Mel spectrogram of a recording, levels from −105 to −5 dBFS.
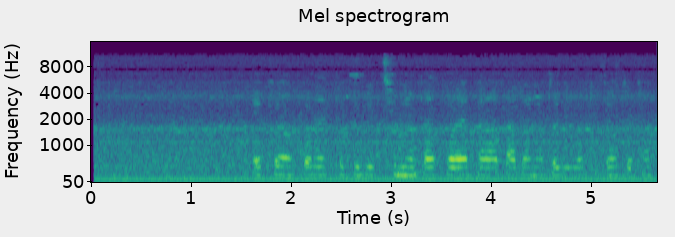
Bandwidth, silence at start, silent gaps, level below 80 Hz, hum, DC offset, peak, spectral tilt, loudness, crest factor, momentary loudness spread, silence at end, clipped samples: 11 kHz; 0.05 s; none; -64 dBFS; none; under 0.1%; -16 dBFS; -7 dB/octave; -36 LUFS; 20 dB; 17 LU; 0 s; under 0.1%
